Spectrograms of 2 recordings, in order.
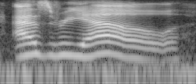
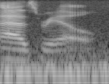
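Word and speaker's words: Azriel: Azrael. I say it like Castiel from Supernatural.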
